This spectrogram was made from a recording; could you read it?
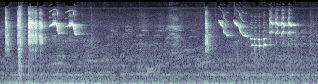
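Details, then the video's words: Juvenile mountain tledekan, still spotted, learning to roll its song: sharp high chips, then paired downslurred whistles, a pause, and a second burst of sliding whistles ending in a quick run of rapid repeated notes over low background hiss. "Tledekan Gunung Trotolan Belajar Ngerol"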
